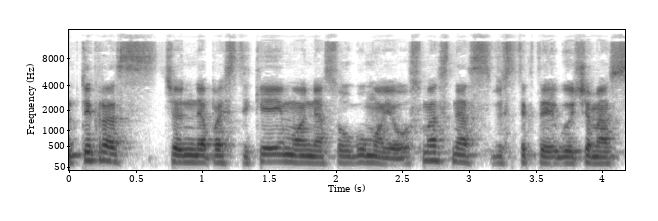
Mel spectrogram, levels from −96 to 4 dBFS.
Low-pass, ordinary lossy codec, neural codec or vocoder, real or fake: 14.4 kHz; MP3, 96 kbps; vocoder, 44.1 kHz, 128 mel bands every 512 samples, BigVGAN v2; fake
